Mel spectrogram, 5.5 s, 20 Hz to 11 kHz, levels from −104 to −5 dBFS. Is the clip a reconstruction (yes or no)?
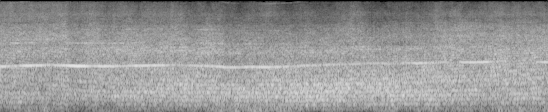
no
